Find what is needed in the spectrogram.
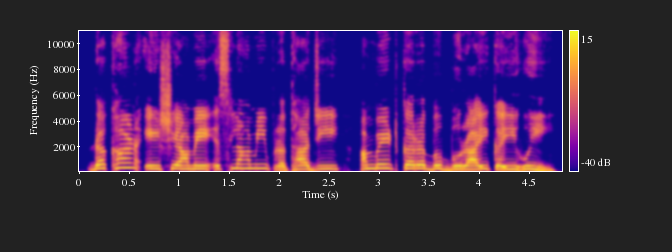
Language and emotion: Sindhi, neutral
